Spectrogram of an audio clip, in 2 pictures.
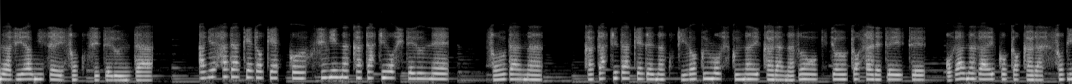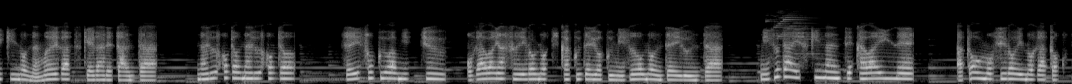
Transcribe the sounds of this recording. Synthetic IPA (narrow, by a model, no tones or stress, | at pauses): naʑioɲ̟ise̞iso̞kɯ̟̥ɕit̪e̞ɾɯ̟̃nd̪aaɡehad̪ake̞d̪o̞ke̞kːo̞ːɸɯ̟ɕiɡʲinakat̪at͡ɕio̞ɕi̥t̪e̞ɾɯ̟ne̞ | so̞ːd̪ana | kat̪at͡ɕid̪ake̞d̪e̞nakɯ̟̥kʲiɾo̞kɯ̟mo̞sɨ̥kɯnaikaɾanazo̞ːkʲi̥t̪o̞ːt̪o̞saɾe̞t̪e̞it̪e̞ | o̞ɡanaɡaiko̞t̪o̞kaɾasɨ̥so̞ɡʲikʲino̞namaeɡat͡sɨ̥ke̞ɾaɾe̞t̪ãnd̪a | naɾɯ̟ho̞d̪o̞naɾɯ̟ho̞d̪o̞ | se̞ːso̞kɯ̟βamʲit͡ɕɨː | o̞ɡaβajasɨiɾo̞no̞kʲi̥kakɯ̟d̪e̞jo̞kɯ̟mʲizɨo̞nõ̞nd̪e̞iɾɯ̟̃nd̪a | mʲizɨd̪aisɨ̥kʲinãnt̪e̞kaβaiːne̞at̪o̞ːmo̞ɕiɾo̞ino̞ɡat̪o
